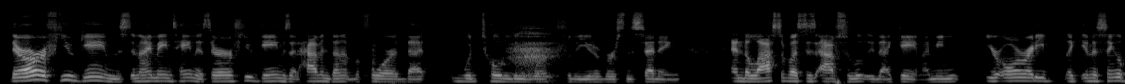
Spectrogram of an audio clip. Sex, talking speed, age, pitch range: male, 240 wpm, 20-39, 125-145 Hz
